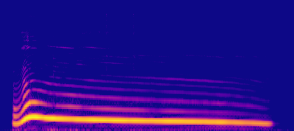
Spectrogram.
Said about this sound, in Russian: Первый сыщик, подняв морду, издал собачий вопль отчаяния. Второй сыщик сделал то же самое.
